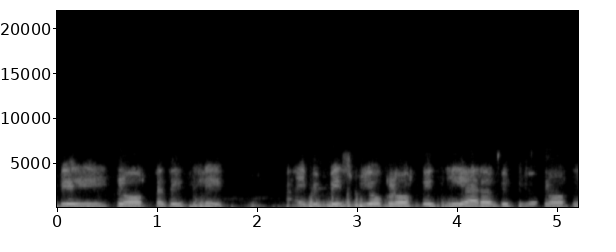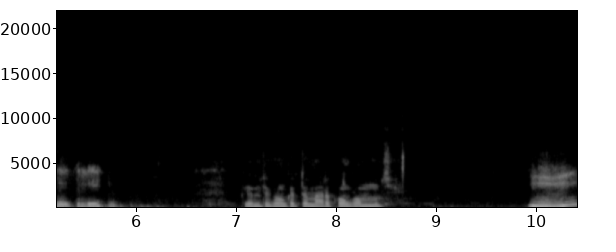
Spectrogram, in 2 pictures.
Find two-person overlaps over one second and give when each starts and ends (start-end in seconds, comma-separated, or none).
none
